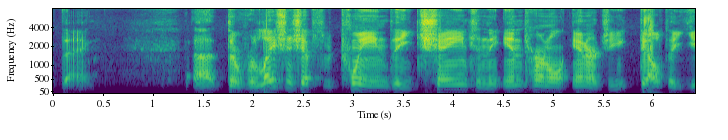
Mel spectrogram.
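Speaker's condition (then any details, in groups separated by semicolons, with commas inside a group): No condition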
